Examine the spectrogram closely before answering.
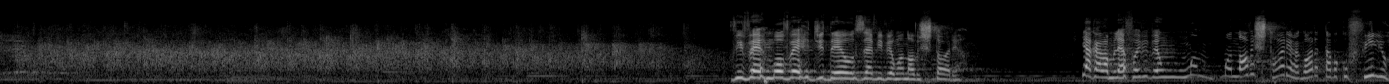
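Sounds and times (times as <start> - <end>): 
audience applause: 0.0 - 7.2
speech: 7.3 - 9.7, 11.1 - 13.8.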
